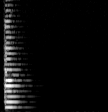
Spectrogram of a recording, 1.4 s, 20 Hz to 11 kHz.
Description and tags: violin spiccato C4
spiccato, violin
